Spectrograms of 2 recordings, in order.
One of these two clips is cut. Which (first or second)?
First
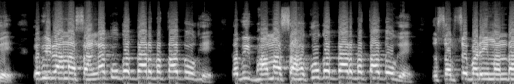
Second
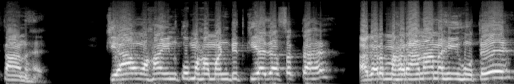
second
